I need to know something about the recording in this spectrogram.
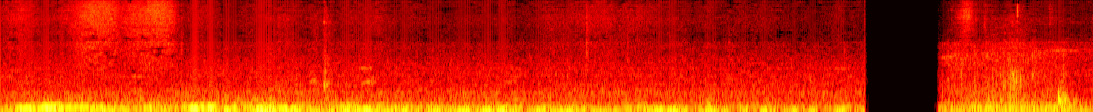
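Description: A car engine rumbles.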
